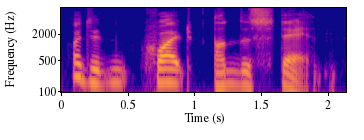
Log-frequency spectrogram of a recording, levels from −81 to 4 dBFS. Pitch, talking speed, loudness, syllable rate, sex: 150 Hz, 110 wpm, -21 LUFS, 4.1 syllables/s, male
